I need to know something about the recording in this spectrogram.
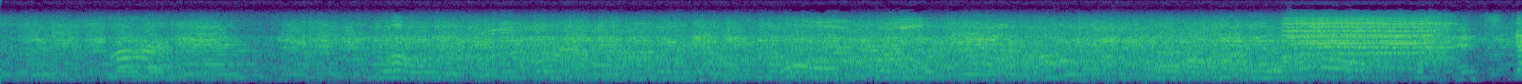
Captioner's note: suspenseful music; growling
